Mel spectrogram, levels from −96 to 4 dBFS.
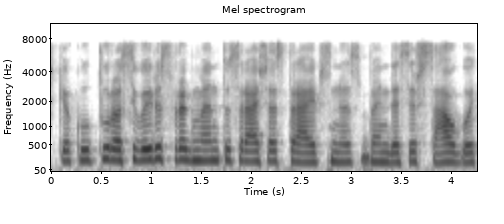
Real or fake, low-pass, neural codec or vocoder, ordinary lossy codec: fake; 7.2 kHz; codec, 16 kHz, 8 kbps, FunCodec, trained on Chinese and English, 25 frames a second; Opus, 64 kbps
